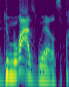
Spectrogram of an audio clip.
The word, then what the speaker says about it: Dumai's Wells: I think it's pronounced like the French would say, Dumai's Wells.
